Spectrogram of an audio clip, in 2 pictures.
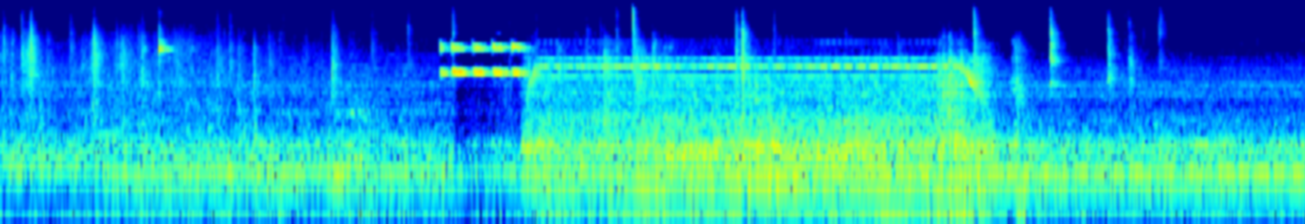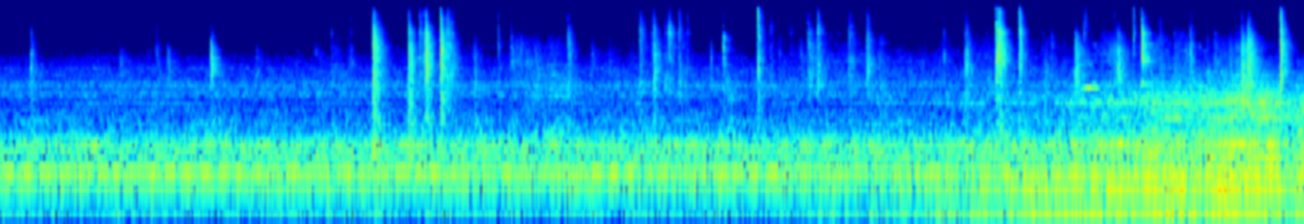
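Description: Funicular car's departure warning: a quick run of high beeps about four seconds in, then a steady high tone for about five seconds. After that the car runs along the track with a steady low rumble and scattered clicks.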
